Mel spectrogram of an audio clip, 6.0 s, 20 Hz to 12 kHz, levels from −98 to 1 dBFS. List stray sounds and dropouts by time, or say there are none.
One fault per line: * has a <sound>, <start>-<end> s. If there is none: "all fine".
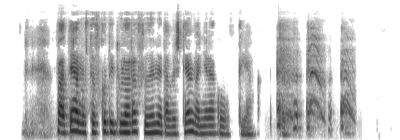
* has a cough, 4.0-5.4 s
